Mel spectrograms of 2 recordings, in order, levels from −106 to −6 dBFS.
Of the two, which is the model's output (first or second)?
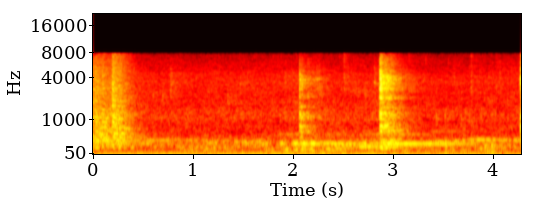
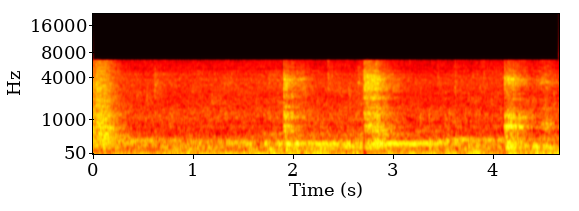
second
